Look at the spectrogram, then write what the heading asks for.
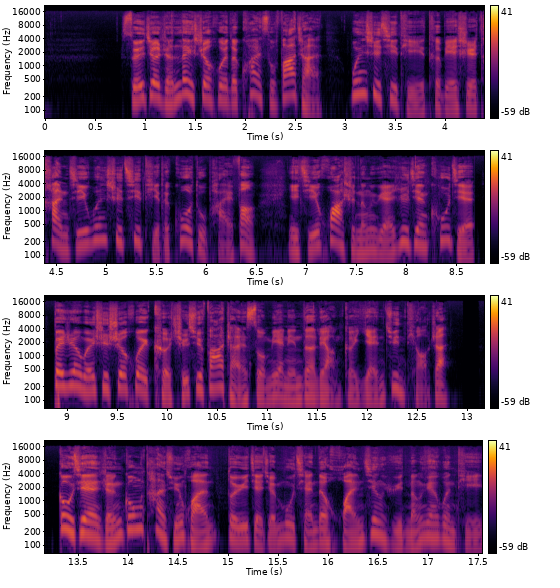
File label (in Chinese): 碳循环科普视频配音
